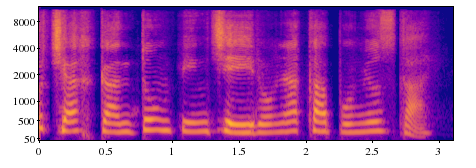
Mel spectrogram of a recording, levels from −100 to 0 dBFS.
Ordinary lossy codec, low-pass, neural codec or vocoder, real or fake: AAC, 48 kbps; 10.8 kHz; codec, 16 kHz in and 24 kHz out, 0.9 kbps, LongCat-Audio-Codec, four codebook decoder; fake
